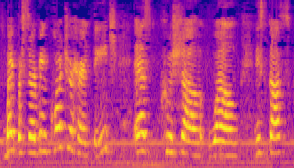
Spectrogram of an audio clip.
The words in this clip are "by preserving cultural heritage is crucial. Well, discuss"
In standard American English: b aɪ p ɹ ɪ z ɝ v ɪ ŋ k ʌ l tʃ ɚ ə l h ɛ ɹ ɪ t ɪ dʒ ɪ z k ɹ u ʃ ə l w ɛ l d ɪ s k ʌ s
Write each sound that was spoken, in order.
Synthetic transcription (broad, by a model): b aɪ p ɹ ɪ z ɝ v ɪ ŋ k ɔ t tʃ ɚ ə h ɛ ɹ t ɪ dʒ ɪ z k ɹ u ʃ ə l w ɛ l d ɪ s k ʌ s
